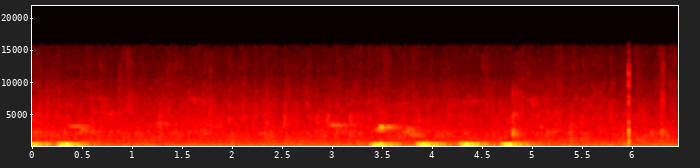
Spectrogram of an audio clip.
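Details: Greater coucal calling: deep, hollow hoots, one early then a run of four evenly spaced notes about half a second apart, over a low steady hum.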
